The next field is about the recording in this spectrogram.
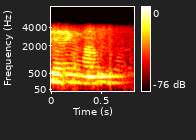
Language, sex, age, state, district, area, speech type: Tamil, female, 18-30, Tamil Nadu, Madurai, rural, conversation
